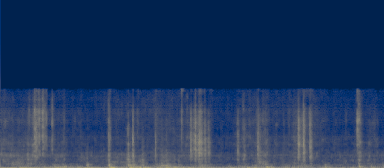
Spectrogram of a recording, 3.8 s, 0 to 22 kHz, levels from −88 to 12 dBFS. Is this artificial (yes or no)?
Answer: yes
